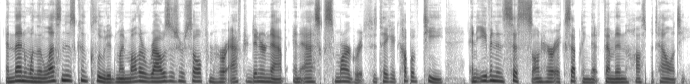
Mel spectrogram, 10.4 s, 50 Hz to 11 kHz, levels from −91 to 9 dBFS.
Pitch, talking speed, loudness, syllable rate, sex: 145 Hz, 195 wpm, -20 LUFS, 5.7 syllables/s, male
